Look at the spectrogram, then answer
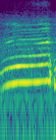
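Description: A baby's cry used as a sound effect, a single short wailing tone that holds a steady rising pitch and then breaks off with a sobbing catch, close and clear with nothing else around it.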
